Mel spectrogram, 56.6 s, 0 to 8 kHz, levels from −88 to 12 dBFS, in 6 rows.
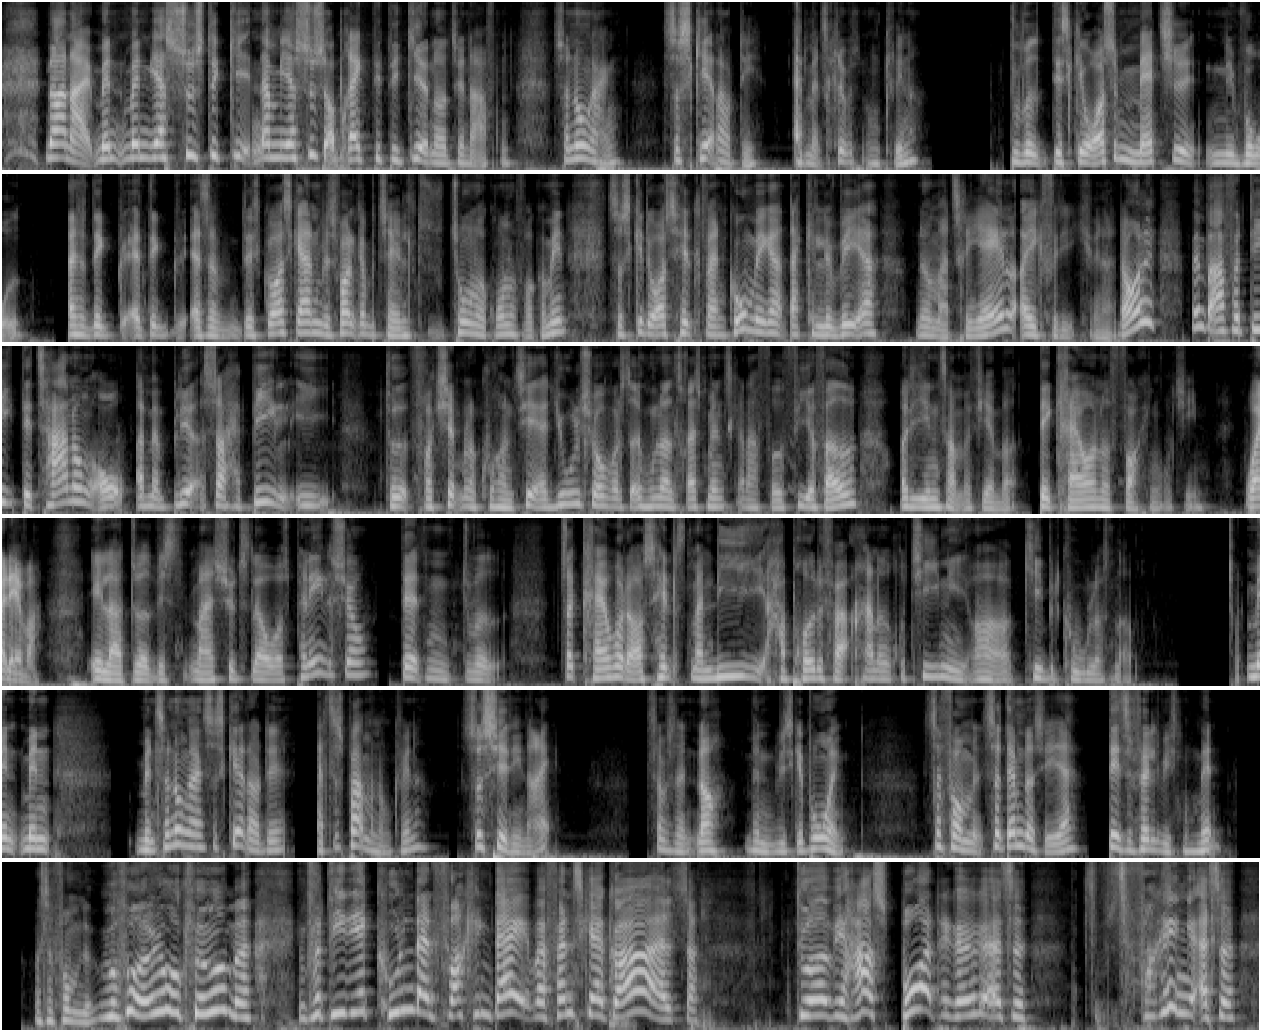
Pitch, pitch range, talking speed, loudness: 170 Hz, 145-220 Hz, 255 wpm, -21 LUFS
